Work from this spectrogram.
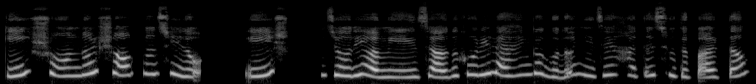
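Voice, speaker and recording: A woman's voice: very high voice, a little slow, no echo, studio quality, pitched above the performer's own voice. A woman voicing a meek, mistreated young stepdaughter in a cartoon, timid and earnest. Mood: wistful.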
